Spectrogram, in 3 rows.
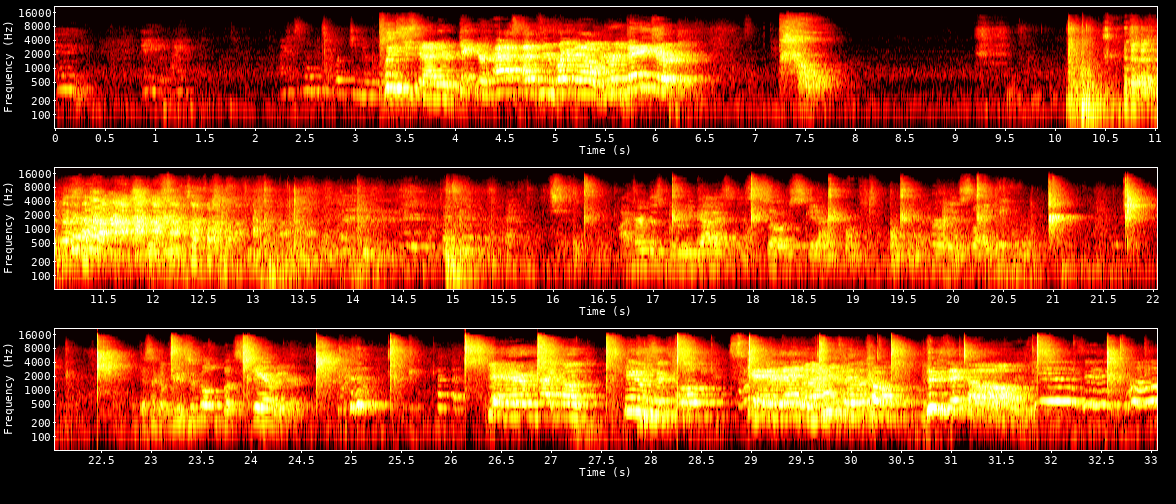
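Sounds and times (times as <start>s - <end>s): heavy thud on stage floor: 10.1s - 10.6s.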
